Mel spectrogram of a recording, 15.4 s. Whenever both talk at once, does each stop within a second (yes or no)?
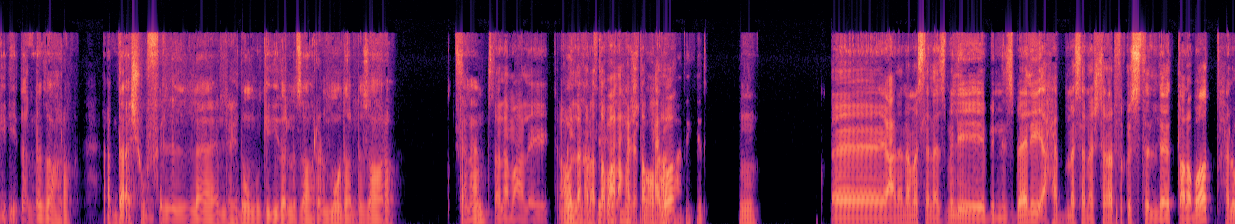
no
